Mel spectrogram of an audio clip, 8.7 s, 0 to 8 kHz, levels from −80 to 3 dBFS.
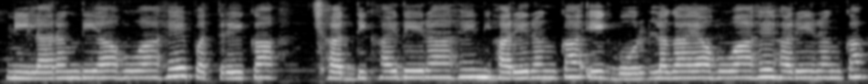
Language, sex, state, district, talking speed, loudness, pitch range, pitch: Hindi, female, Punjab, Fazilka, 160 wpm, -16 LUFS, 225-245 Hz, 235 Hz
